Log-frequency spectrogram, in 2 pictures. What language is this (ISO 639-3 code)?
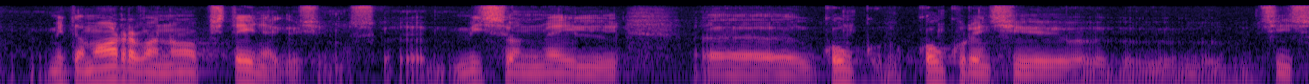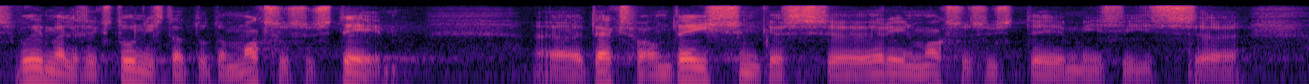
est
